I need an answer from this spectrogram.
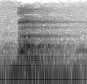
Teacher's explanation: Contoh, ba ini dua bibir. Maka yang keluar dari huruf ba, bibirnya yang menyentuh, saling menyentuh. Ba, tidak ada bibir kalau bibir gak bersentuhan tidak akan bisa melafadzkan ba.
